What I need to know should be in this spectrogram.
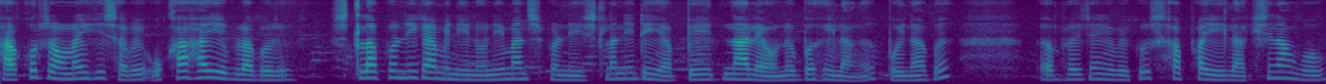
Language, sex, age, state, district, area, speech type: Bodo, female, 60+, Assam, Kokrajhar, rural, spontaneous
